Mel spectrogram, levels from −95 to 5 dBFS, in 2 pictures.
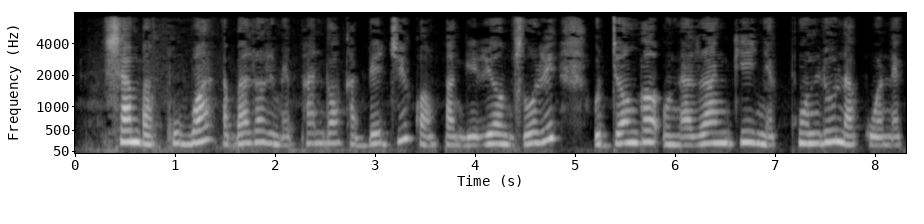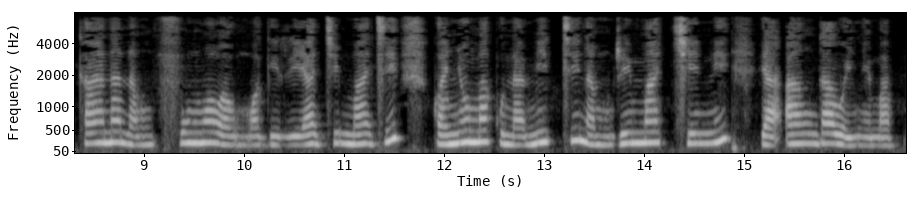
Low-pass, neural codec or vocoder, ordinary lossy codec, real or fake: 7.2 kHz; codec, 16 kHz, 4 kbps, FunCodec, trained on Chinese and English, 50 frames a second; MP3, 32 kbps; fake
